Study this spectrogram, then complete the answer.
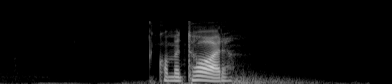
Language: Swedish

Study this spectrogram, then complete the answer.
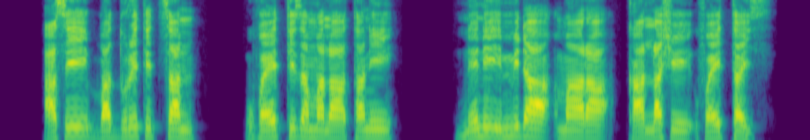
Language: Gamo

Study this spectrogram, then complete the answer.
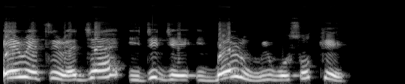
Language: Yoruba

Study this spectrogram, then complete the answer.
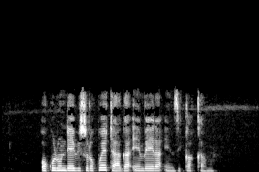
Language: Ganda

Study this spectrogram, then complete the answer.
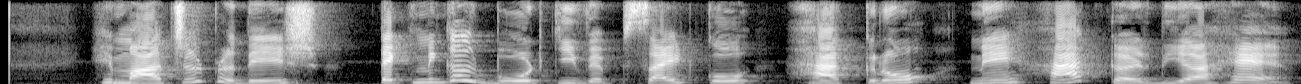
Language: Hindi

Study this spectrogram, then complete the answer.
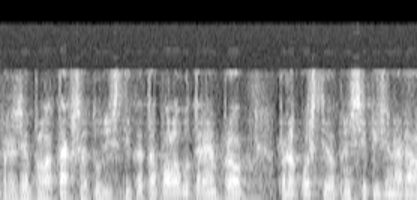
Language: Catalan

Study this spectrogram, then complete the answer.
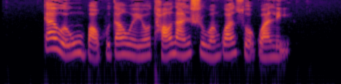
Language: Chinese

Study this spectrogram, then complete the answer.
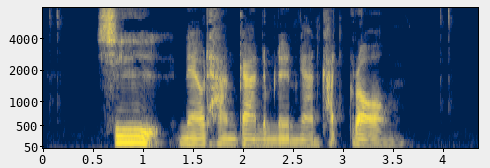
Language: Thai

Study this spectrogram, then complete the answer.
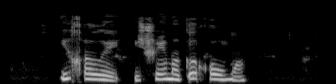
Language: Abkhazian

